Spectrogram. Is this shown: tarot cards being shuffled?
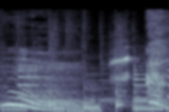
no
